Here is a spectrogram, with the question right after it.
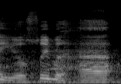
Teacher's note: ہا الف زبر ہا، الف مدہ ہے، ہا کو ایک الف کے برابر لمبا کریں گے۔ · صاد کو منہ بھر کے پڑھتے ہوئے با میں قلقلہ کرنا ہے، با جو کہ صاد بولڈ لیٹرز میں سے ہے اس لیے بولڈ ہوگا، اور با حروف قلقلہ میں سے ہے، ساکن ہے اس لیے یہاں پر با میں قلقلہ ہوگا۔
